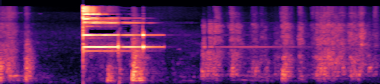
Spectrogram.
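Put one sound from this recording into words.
A metal triangle rings out once.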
